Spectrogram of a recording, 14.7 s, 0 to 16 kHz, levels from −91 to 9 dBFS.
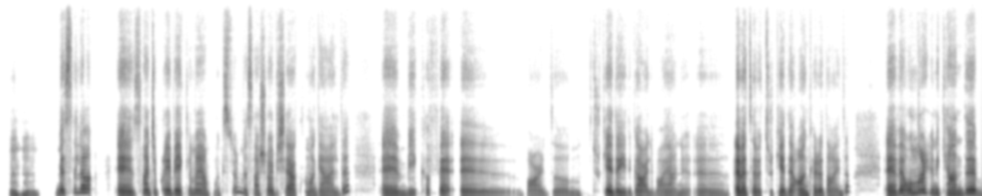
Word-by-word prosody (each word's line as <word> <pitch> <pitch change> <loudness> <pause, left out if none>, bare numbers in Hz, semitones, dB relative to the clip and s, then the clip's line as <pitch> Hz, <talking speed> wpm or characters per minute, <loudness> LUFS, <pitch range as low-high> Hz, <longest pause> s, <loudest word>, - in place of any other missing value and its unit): Hı 235 - -4
hı. 215 -1 -7 0.2
Mesela, 305 +4 +1 0.4
eee, 235 -1 +5
sadece 270 +2 -1
buraya 265 -1 +2
bir 255 - +5
ekleme 250 +1 0
yapmak 200 -6 -4
istiyorum. 360 -1 -10
Mesela, 245 -2 -6
şöyle 250 +1 -1
bir 235 - -11
şey 220 -4 -1
aklıma 190 -1 -3
geldi. 185 - -5 0.5
Eee, 215 -1 +1
bir 240 +5 -5
kafe, 265 -1 -2
eee, 190 -1 -4 0.3
vardı, 190 +1 -9 0.3
Türkiye'deydi 185 -8 +2
galiba, 180 -1 -2
yani, 190 0 -9
ııı, 190 +1 -9
evet, 215 0 +7
evet, 195 -3 -1
Türkiye'de, 185 -5 -1
Ankara'daydı. 195 -1 -1 0.6
Eee, 230 +1 +6
ve 285 - +7
onlar, 290 +2 +4
hani, 265 -2 0
kendi 250 0 +5
220 Hz, 140 wpm, -26 LUFS, 190-255 Hz, 0.6 s, evet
